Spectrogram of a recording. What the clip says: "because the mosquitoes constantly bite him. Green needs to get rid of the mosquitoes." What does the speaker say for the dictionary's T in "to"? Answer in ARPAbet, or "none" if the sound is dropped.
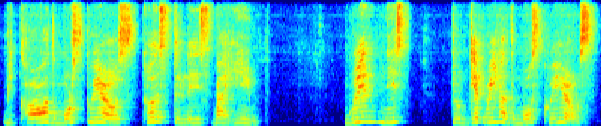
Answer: T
